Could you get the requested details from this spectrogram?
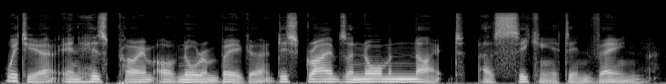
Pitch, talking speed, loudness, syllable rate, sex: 110 Hz, 135 wpm, -16 LUFS, 3.6 syllables/s, male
